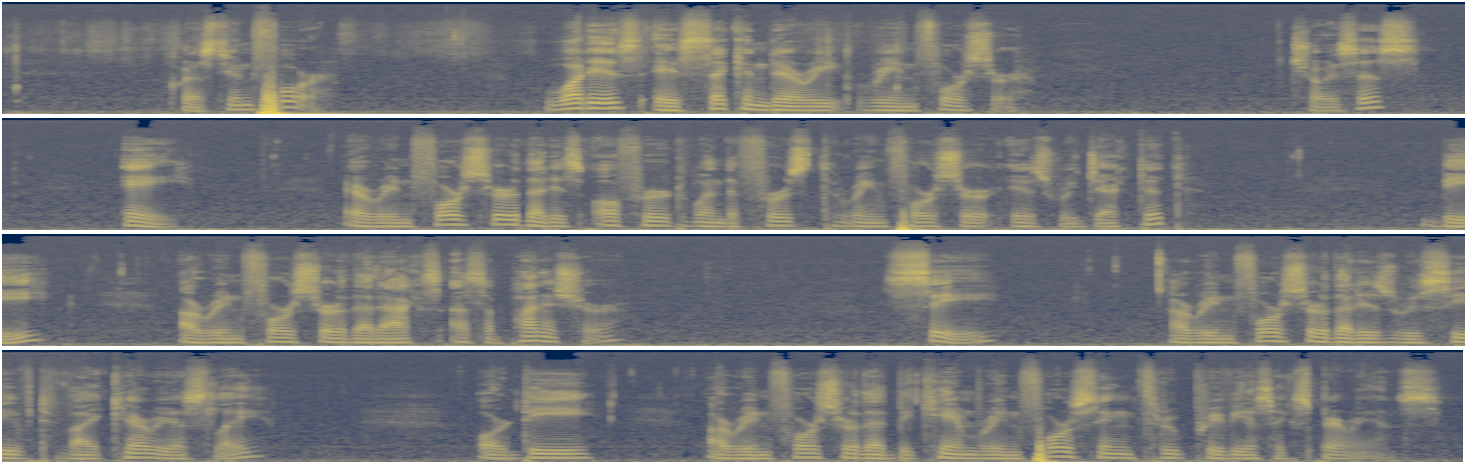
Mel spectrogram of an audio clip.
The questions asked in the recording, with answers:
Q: What is a secondary reinforcer?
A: The correct choice here is D.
